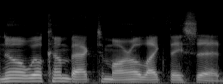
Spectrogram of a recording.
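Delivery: very loud, firm, severe, quick stern tone. Playing a character in a tabletop adventure, answering the other characters: stern voice. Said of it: "I say in in a stern voice".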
